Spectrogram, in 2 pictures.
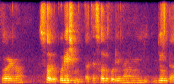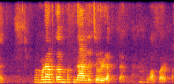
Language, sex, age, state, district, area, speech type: Goan Konkani, female, 60+, Goa, Quepem, rural, spontaneous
